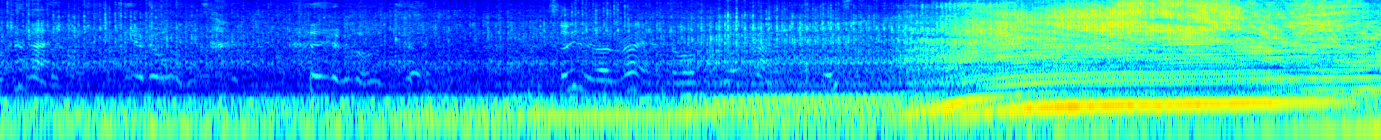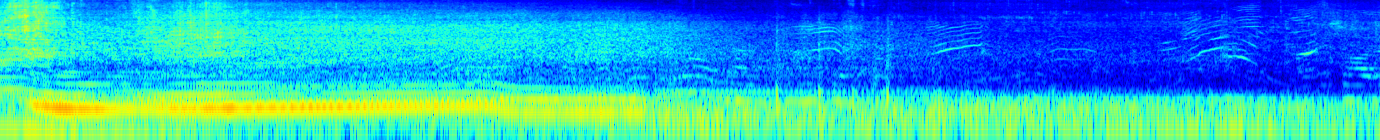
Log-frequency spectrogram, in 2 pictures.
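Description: Car engine running hard at high revs: the pitch climbs about seven seconds in and holds, drops sharply about ten seconds in as the sound peaks, then holds lower in steps before fading.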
